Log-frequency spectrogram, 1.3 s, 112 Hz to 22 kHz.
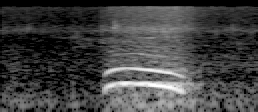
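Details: Spotted eagle-owl that arrived at a property in Johannesburg suburbia, South Africa, on 28 February 2014: a single soft, low hoot lasting under half a second, slightly falling at the end, in quiet surroundings.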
